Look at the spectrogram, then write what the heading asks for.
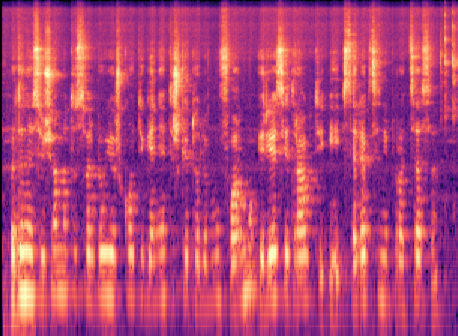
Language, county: Lithuanian, Alytus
